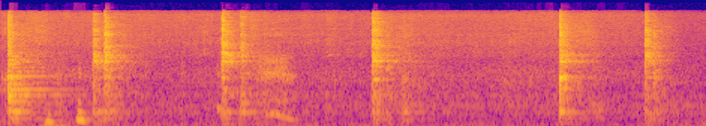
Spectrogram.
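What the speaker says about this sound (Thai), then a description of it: "ผัดค่ะใช้ไฟแรง ช้ไฟแรงในการผัดเลยนะคะ" Squid with salted egg and sauce is stir-fried over high heat, with loud spatula scrapes and clanks against the pan coming every second or so above a steady sizzle.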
